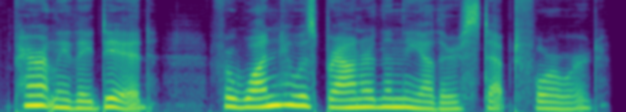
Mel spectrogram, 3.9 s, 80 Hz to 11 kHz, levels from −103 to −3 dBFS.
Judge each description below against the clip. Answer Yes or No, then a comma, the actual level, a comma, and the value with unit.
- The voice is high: Yes, high, 225 Hz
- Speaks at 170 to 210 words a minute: Yes, average, 200 wpm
